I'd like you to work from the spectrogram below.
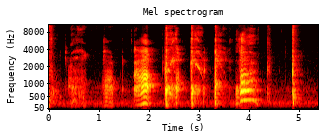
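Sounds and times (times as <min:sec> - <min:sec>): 
person gagging: 0:01.1 - 0:02.2, 0:03.8 - 0:04.4
person coughing: 0:01.8 - 0:05.1.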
